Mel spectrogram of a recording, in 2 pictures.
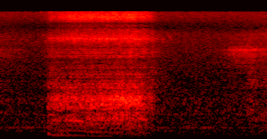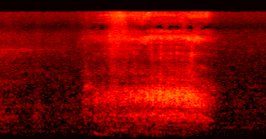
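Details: Two breathy, soft snoring breaths, about a second each, with a quiet gap between them.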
